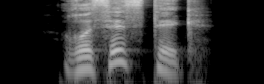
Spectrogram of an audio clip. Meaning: Russian studies (academic discipline)
- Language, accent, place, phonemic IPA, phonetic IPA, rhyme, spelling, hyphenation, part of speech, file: German, Germany, Berlin, /ʁʊˈsɪstɪk/, [ʁʊˈsɪstɪkʰ], -ɪstɪk, Russistik, Rus‧sis‧tik, noun, De-Russistik.ogg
